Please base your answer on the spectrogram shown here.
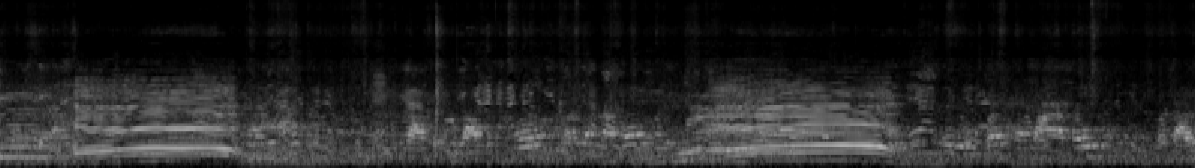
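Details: Simmental cattle at the livestock market of Bekonang, Sukoharjo, Central Java, give two long, deep, harmonic moos, each about a second and a half and arching up then down, separated by several seconds, over background music.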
